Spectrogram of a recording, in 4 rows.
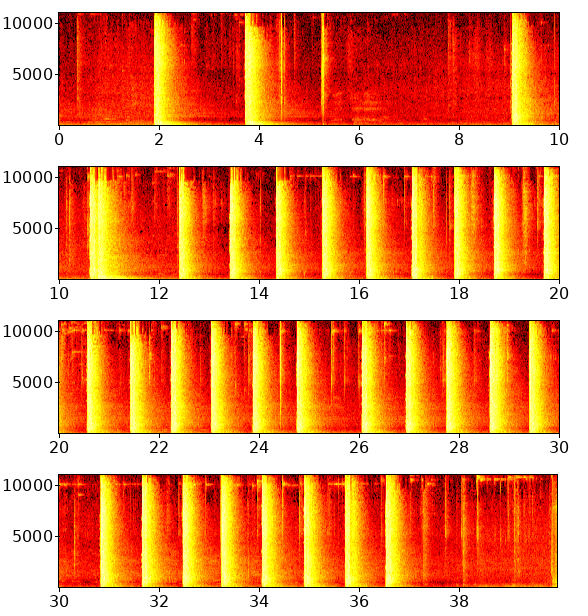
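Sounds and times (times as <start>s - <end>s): pistol shots: 1.9s - 2.7s, 3.7s - 4.6s, 9.0s - 9.7s, 10.6s - 11.6s, 12.4s - 25.3s, 26.0s - 29.9s, 30.8s - 37.0s.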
